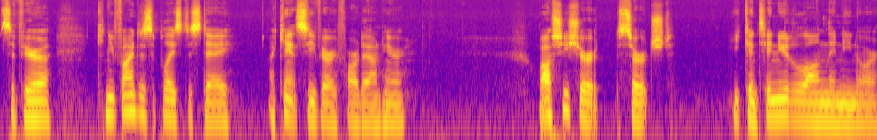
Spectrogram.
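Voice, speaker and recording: Soft-spoken, a man talks at a medium pitch and moderate pace with fairly even intonation and long, frequent pauses, in a very clean recording with a silent background. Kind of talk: bedtime audiobook reading. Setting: rain and thunderstorm ambience in background. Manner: soft-spoken, calm, relaxing.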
